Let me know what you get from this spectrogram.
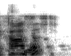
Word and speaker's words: Casas: Casas, am I saying that right? – Yeah, Casas. – Yep. Yep. Casas.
